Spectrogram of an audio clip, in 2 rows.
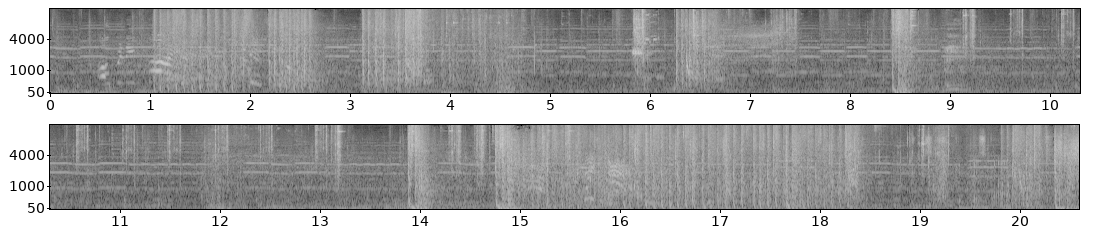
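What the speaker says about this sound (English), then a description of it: "Opening fire!" Gunfire in The Division 2 erupts in repeated bursts of automatic shots and sharp single cracks, loud and close, with explosive impacts scattered through a sustained firefight and a voice speaking at times beneath it.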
